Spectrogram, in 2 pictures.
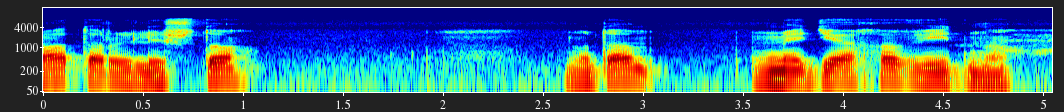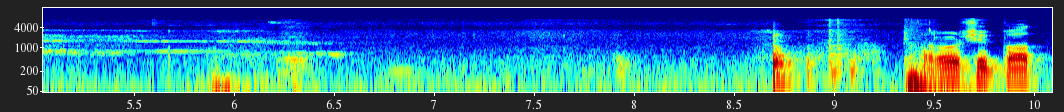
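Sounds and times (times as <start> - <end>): rooster crowing: 4.6 - 6.9.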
